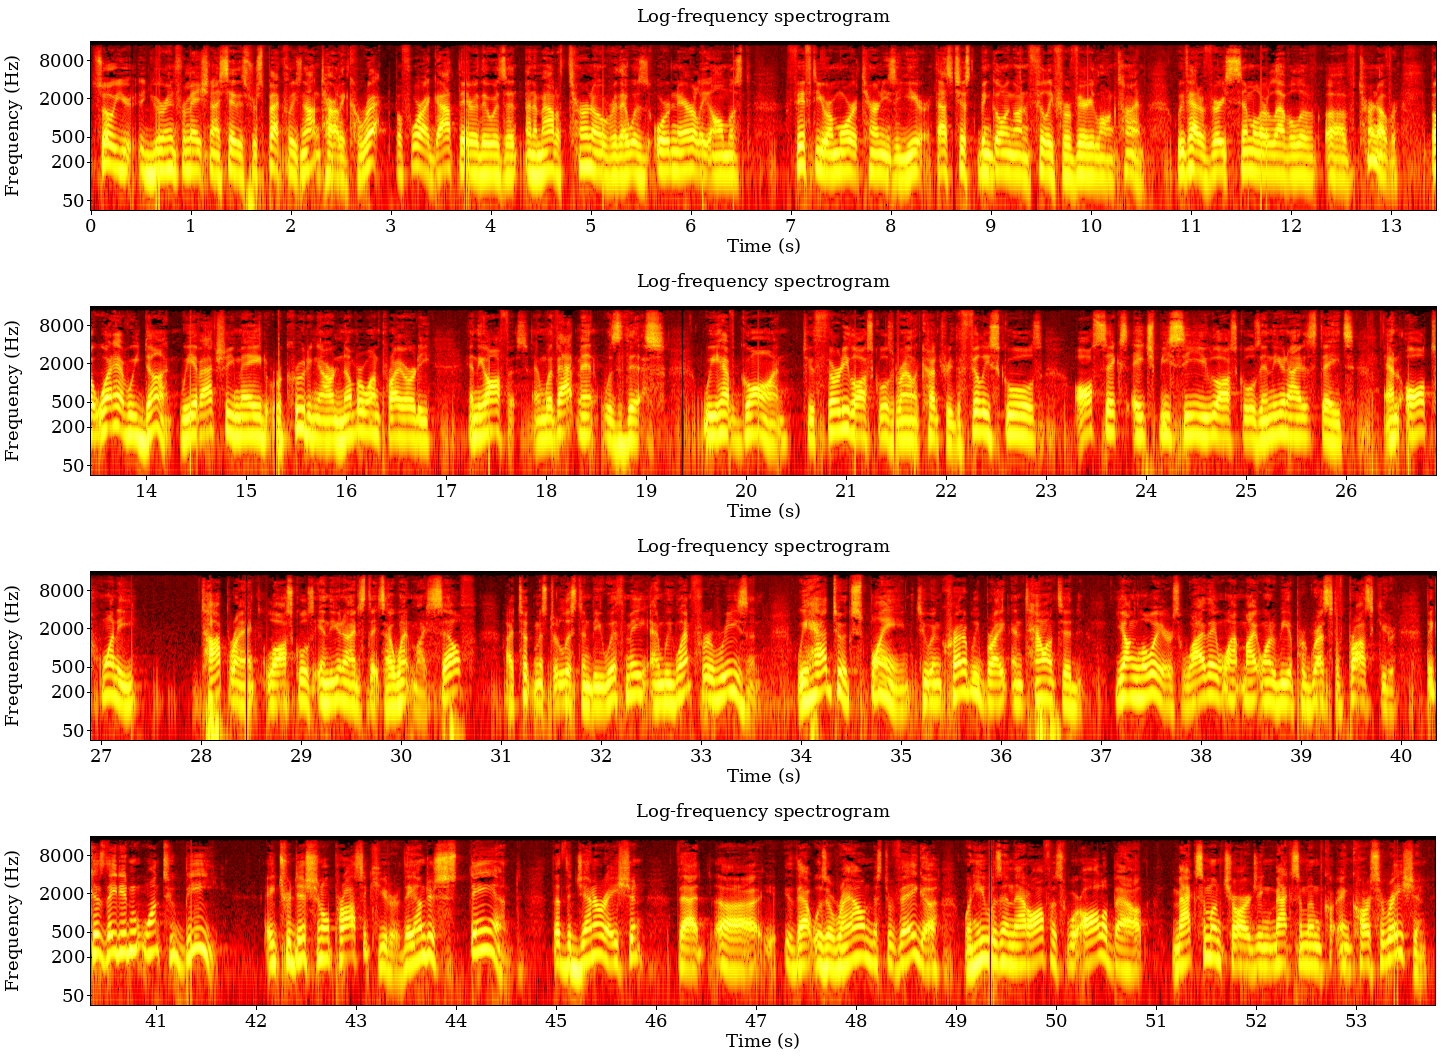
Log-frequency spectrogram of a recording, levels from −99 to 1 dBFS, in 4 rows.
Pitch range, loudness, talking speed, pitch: 130-165 Hz, -20 LUFS, 200 wpm, 150 Hz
